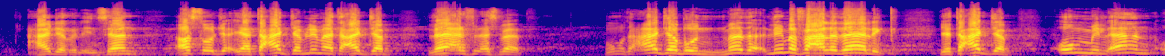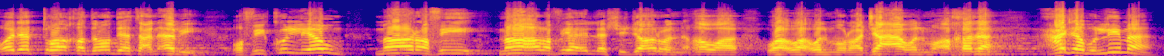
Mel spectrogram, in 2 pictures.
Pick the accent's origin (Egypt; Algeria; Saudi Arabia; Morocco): Egypt; ده عندنا في مصر مثل عظيم جدا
